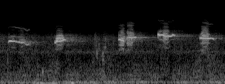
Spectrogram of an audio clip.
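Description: Baby long-tailed macaque giving a run of short, high-pitched squeals, about five in two seconds, the distress calls of an infant being roughly handled by an adult.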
